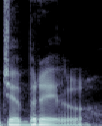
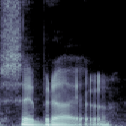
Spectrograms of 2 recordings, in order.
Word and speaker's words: Jabrael: be compensated Zoe Kaminsky so that's how you pronounce his last name he said Samsung jabriel not sabriel I didn't know the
